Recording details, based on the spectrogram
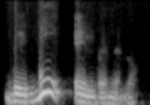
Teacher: La sílaba tónica es vuel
